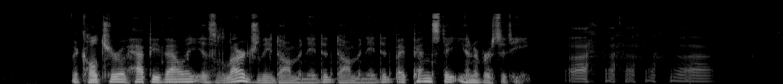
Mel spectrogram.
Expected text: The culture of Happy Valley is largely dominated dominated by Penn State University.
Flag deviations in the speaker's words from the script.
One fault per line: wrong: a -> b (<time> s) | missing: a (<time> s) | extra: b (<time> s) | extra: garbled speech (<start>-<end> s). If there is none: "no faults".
no faults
